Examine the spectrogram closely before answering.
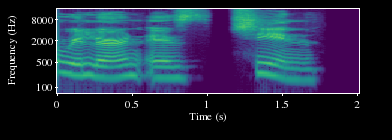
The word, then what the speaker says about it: shin: letter we learn is Sheen this one is pronounced just like the English in the word shovel this one is very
